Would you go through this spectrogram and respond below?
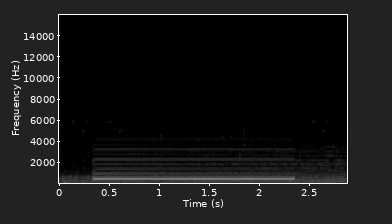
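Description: While a game hotline is being called, a single steady telephone ringback tone sounds for about two seconds, clear and even, then cuts off, leaving faint background noise.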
